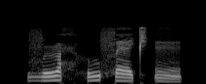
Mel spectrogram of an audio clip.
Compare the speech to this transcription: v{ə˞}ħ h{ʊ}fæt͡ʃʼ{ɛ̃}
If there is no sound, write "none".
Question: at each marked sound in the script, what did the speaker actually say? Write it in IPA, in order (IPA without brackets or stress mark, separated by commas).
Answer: ə˞, ʊ, ɛ̃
